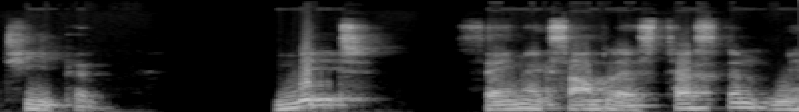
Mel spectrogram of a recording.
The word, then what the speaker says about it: mit: I do not pronounce ten or meat. I pronounce tippen mit.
